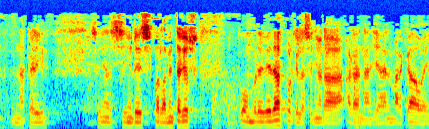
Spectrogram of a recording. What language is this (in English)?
Spanish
